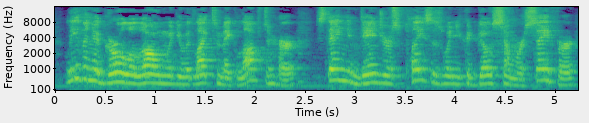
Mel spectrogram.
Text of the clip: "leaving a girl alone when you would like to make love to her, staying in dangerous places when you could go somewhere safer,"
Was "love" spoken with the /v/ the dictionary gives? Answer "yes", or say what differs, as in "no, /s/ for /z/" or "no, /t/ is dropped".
no, /f/ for /v/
